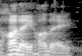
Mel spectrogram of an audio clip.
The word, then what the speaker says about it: Hane: Which, by the way, is pronounced Hane, which is hilarious.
